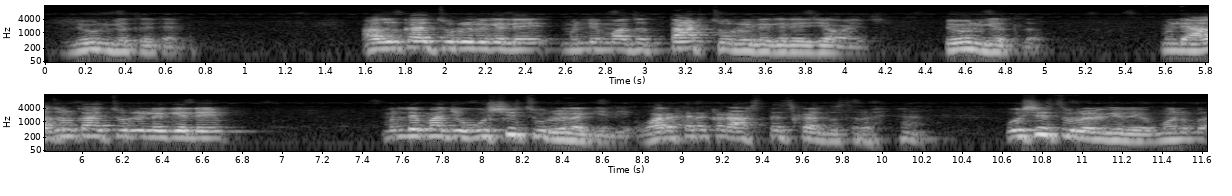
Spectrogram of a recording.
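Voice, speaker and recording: Man, devotional preacher, high voice, bright tone, asks and answers his own questions. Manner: lively, asks questions and answers them himself. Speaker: kirtan preacher. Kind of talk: devotional discourse with storytelling.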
